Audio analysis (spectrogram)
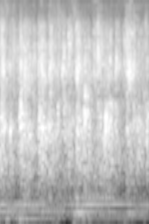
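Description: An audience at Sun Life Church applauds after a prayer, dense, steady clapping that holds at an even loudness throughout, with no voices breaking through the crowd's continuous patter.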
